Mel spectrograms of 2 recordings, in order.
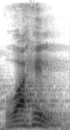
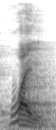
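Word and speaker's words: while: Examples आप देख सकते हैं, what, व्हेन, व्हाइल, नॉट वाहिल, इट्स ए व्हाइल।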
